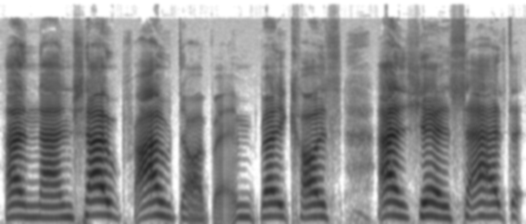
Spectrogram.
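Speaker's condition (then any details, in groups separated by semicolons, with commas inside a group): Ataxic cerebral palsy; slow speech rate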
